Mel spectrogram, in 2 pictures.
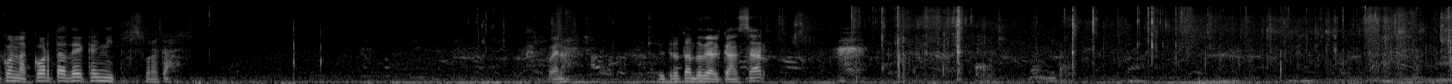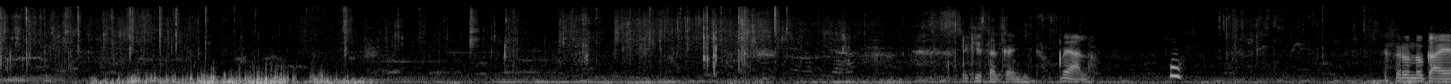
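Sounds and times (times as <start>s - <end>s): leaves and twigs rustling and snapping: 0.9s - 29.0s
leaves rubbing over microphone: 1.0s - 29.0s.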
